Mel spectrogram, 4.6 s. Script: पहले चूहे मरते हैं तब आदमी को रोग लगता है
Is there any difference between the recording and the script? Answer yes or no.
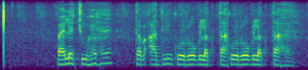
yes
